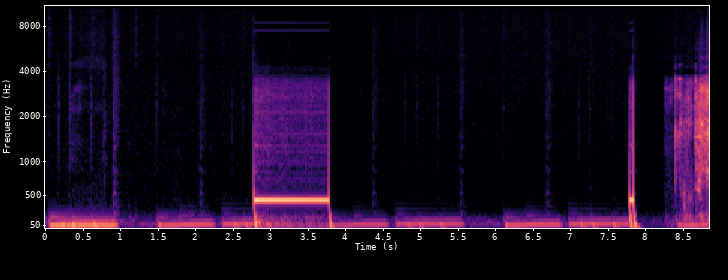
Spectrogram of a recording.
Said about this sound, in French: On appelle à Marseille maintenant. Et bonne chance, Jérôme. Merci. C'est parti.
